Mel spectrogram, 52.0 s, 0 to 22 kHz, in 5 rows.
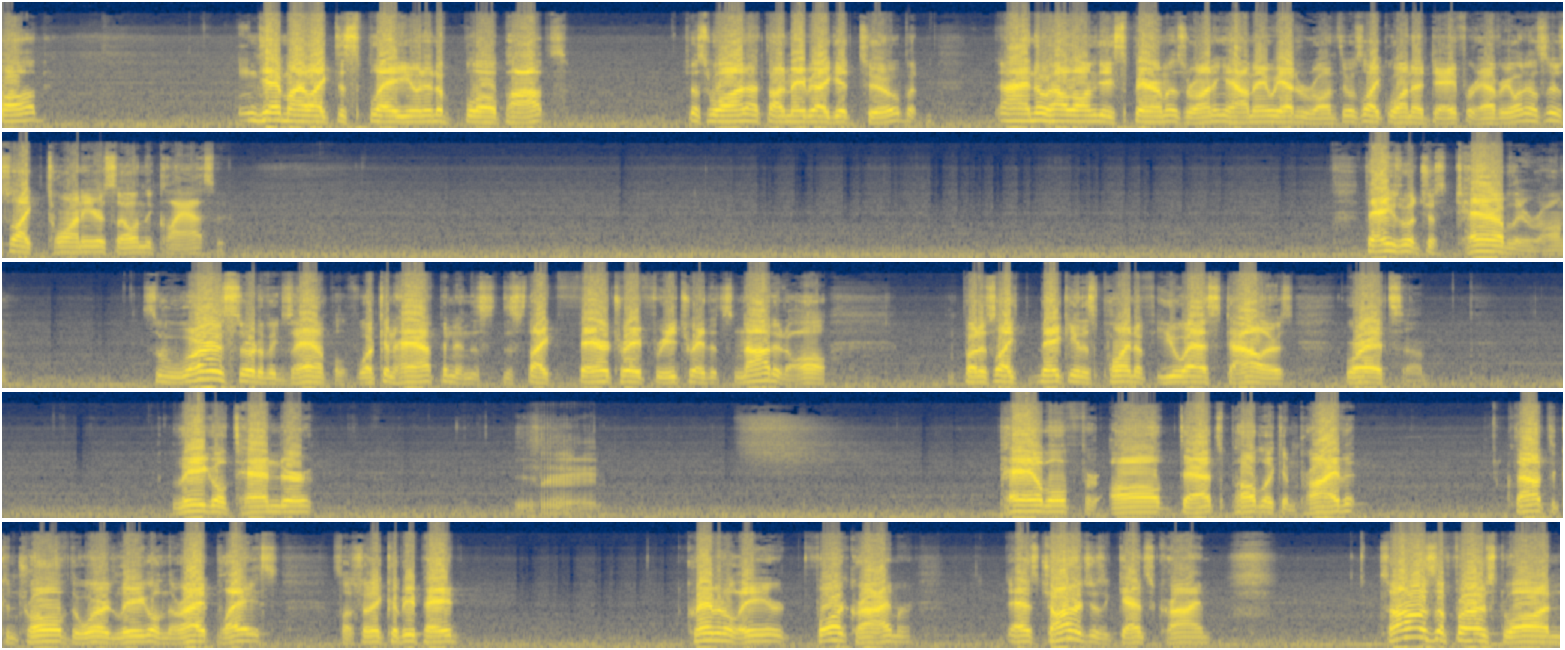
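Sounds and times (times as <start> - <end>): low rumble of background noise: 0.0 - 52.0
faint breath: 0.3 - 1.2, 6.2 - 6.5, 12.1 - 12.8, 19.2 - 19.5, 26.3 - 26.9, 29.4 - 29.8, 36.1 - 37.0, 43.4 - 43.8, 47.7 - 48.0, 49.8 - 50.2
man burping: 34.6 - 35.3.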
